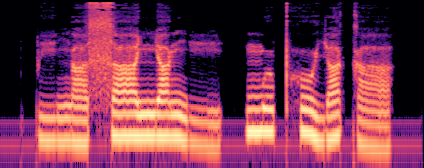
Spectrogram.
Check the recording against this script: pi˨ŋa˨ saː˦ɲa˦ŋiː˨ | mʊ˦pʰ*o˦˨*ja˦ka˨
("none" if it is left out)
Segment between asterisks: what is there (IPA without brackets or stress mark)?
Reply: o˦˨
